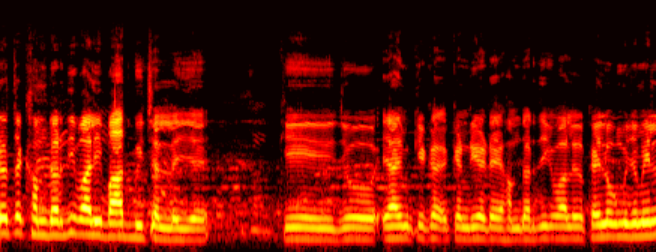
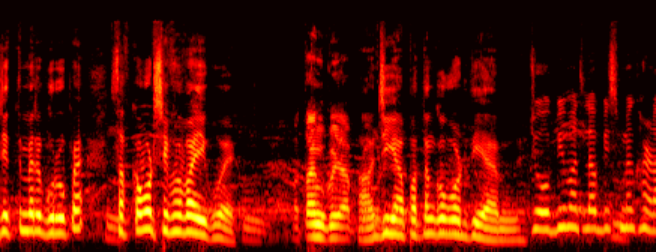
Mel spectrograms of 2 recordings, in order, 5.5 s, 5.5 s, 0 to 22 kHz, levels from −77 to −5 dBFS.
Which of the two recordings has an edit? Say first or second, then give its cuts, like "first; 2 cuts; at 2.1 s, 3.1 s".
second; 1 cut; at 4.3 s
